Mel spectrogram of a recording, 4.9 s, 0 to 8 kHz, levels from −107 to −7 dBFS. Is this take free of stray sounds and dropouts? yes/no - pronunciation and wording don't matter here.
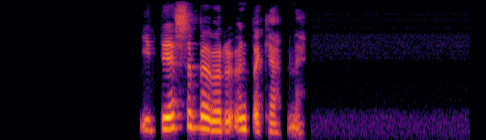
yes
